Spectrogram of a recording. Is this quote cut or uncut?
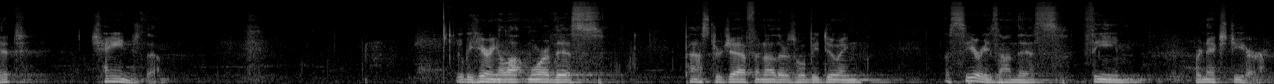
uncut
